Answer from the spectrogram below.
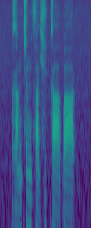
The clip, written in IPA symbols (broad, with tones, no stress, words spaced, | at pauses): ɣa˨˩˦ŋcə˧ŋsa˨˩j ɣi˧˥kaː˨˩ ɓaː˨˩k̚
